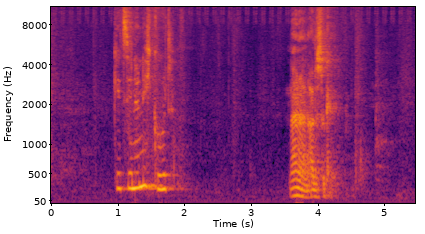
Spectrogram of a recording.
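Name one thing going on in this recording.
A woman speaks in a calm voice.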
